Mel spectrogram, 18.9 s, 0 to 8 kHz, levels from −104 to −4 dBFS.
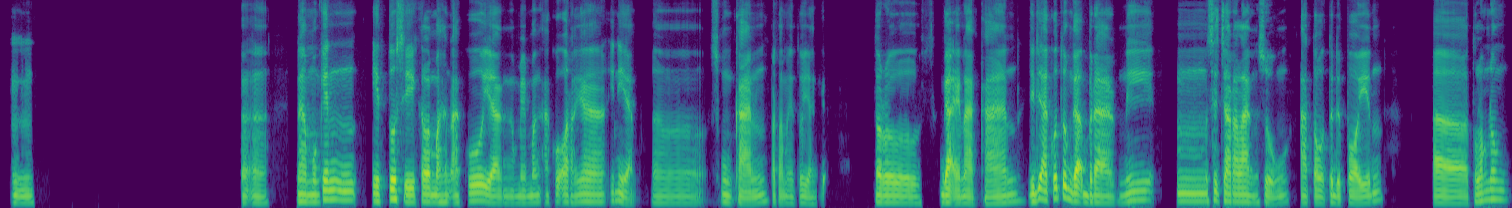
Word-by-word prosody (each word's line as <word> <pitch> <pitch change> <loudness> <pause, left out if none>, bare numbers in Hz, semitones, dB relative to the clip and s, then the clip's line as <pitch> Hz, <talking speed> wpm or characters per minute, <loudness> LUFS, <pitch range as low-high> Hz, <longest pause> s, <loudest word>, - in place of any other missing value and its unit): Mhm. 90 -1 -3 2.6
Heeh, 90 -2 -3 0.4
nah 105 0 +3
mungkin 125 +4 +2 0.2
itu 105 +5 +3
sih 95 -7 +3
kelemahan 100 -2 +3
aku 110 +6 +1
yang 90 -1 +1
memang 90 +2 -4
aku 95 - -5
orangnya 100 +1 0
ini 115 0 -1
ya, - - -8 0.2
eee, 85 -1 -9 0.2
sungkan 95 +1 -1
pertama 85 -5 -5
itu - - -6
ya, 80 - -7 0.7
terus 90 -2 +1 0.2
enggak - - +7
enakan 85 +1 0 0.2
jadi 110 +4 +3
aku 150 - +4
tuh 155 0 +3
enggak 110 -3 +6
berani, 100 +7 0 0.3
mmm, 110 -1 -1
secara 110 -3 +2
langsung 95 -3 0 0.2
atau 90 -2 -1
to - - -5
the - - -2
point, 90 +7 0 0.7
eee, 85 -2 +3
tolong 110 +3 0
dong, 135 +1 -1
95 Hz, 115 wpm, -25 LUFS, 85-105 Hz, 2.6 s, enggak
